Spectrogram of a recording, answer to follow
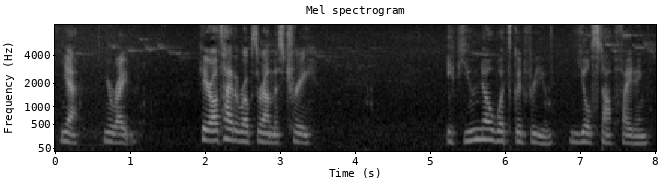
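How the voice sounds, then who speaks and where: A woman's voice: low-pitched, measured pace, long pauses, fairly bright tone. A woman playing a hard-bitten, irritable poacher huntress in an audio roleplay, curt, sardonic and threatening. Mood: cold, threatening.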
